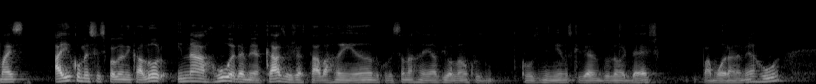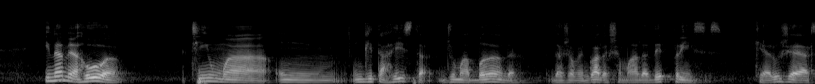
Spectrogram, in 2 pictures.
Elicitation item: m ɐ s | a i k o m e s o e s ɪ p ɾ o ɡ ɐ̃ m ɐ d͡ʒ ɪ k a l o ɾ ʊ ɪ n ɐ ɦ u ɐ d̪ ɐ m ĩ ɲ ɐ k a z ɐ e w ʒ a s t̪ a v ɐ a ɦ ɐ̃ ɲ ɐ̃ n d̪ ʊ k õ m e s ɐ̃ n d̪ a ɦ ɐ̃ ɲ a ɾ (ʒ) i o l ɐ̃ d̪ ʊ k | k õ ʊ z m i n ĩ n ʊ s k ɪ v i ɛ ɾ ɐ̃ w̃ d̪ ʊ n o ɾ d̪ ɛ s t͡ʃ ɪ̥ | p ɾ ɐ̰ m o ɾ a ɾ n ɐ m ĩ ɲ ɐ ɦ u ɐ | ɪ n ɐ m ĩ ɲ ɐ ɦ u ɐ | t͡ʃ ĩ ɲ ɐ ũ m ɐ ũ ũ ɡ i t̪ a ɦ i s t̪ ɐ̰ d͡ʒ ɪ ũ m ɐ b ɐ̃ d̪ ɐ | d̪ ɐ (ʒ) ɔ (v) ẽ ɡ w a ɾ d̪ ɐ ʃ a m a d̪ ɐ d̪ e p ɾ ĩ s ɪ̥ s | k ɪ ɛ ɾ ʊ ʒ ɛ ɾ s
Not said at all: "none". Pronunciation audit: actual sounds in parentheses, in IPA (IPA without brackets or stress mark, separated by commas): v, ʒ, v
